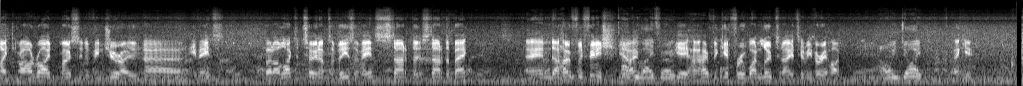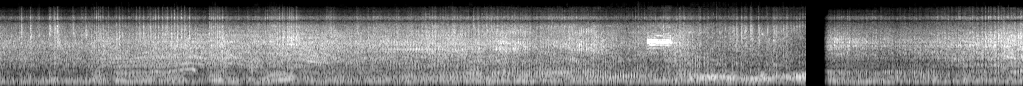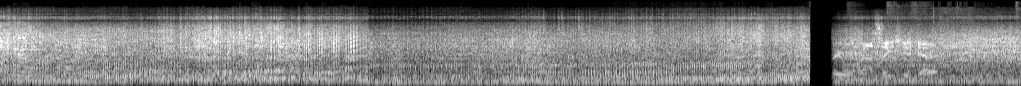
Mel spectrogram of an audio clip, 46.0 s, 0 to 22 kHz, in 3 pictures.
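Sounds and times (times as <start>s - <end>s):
dirt bike engines revving: 15.4s - 46.0s.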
